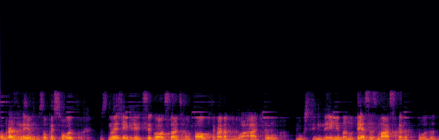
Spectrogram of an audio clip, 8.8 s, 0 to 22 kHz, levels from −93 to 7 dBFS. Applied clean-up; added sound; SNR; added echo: neural mask model DeepFilterNet 3.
